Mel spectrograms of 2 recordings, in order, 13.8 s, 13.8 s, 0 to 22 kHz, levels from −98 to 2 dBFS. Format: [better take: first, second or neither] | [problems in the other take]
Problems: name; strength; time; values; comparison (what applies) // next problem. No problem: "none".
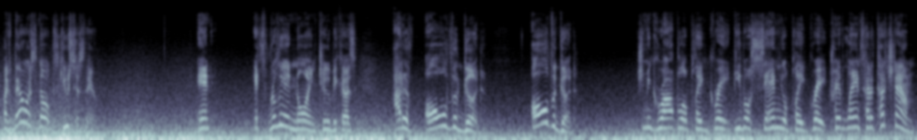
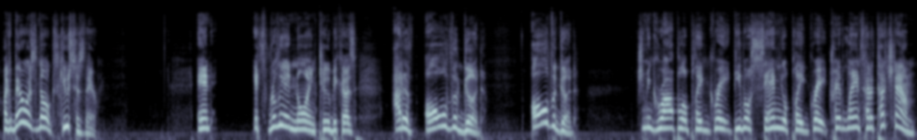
second | low rumble; noticeable; throughout; 15 dB below the speech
